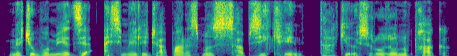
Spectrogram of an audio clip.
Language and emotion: Kashmiri, fearful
